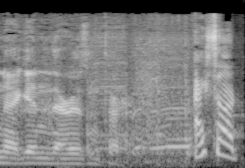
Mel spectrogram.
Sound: machine whirs

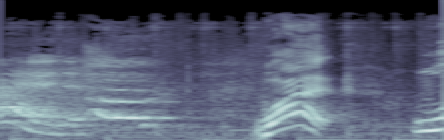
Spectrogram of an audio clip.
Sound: gasps

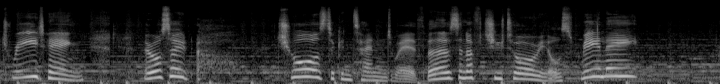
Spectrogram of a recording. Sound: sighs heavily

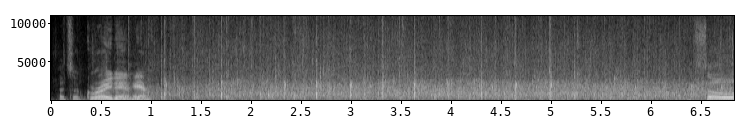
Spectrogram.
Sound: applause

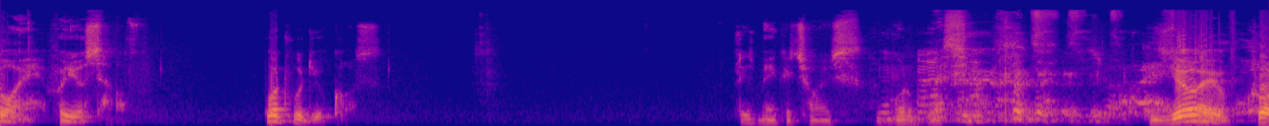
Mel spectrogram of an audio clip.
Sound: laughter

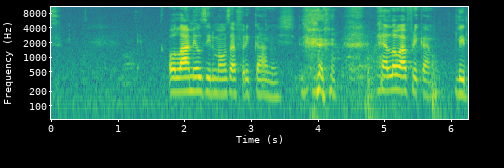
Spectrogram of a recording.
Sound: speaking non-English language

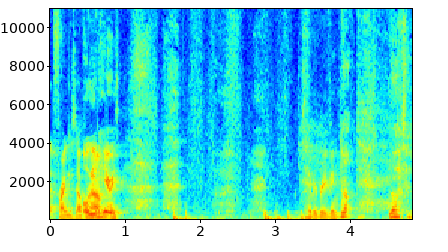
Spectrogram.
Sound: breathing heavily

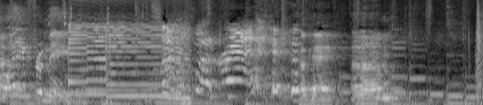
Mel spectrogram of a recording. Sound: electric guitar; giggles

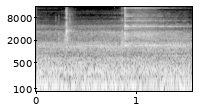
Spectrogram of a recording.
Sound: click

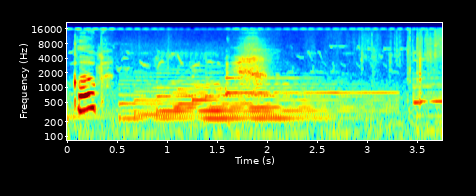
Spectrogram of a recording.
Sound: chuckles

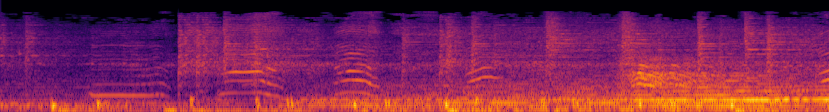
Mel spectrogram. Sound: men grunting; whimpers; gasping

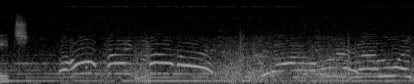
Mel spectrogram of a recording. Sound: yelling

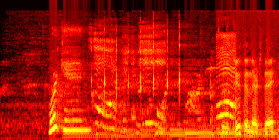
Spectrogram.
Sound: baby coos

